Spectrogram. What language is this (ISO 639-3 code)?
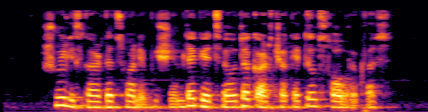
kat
